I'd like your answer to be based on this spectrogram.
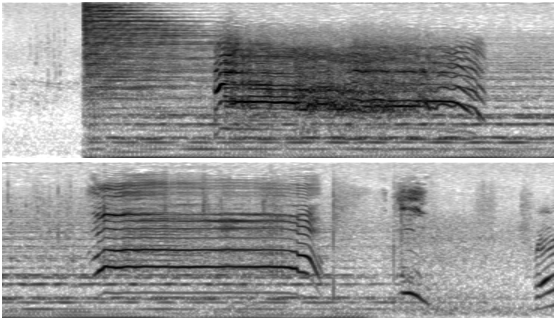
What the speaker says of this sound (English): What are you screaming about?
